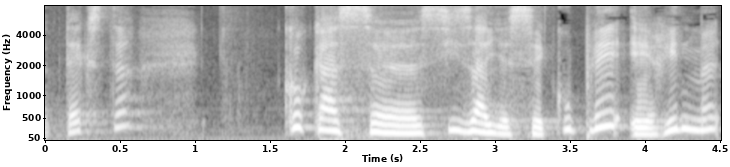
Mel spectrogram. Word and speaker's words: Kokass: Donc, ça se prononce comme ça? Oui. Cocasse.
